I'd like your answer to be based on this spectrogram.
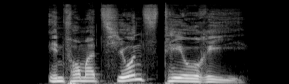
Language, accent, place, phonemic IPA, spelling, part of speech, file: German, Germany, Berlin, /ˌɪn.fɔʁ.maˈt͡sɪ̯oːns.teoˌʁiː/, Informationstheorie, noun, De-Informationstheorie.ogg
- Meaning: information theory (branch of applied mathematics)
